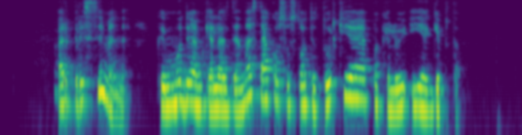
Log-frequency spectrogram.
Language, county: Lithuanian, Panevėžys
